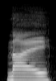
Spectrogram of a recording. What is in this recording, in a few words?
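"nai", Chinese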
